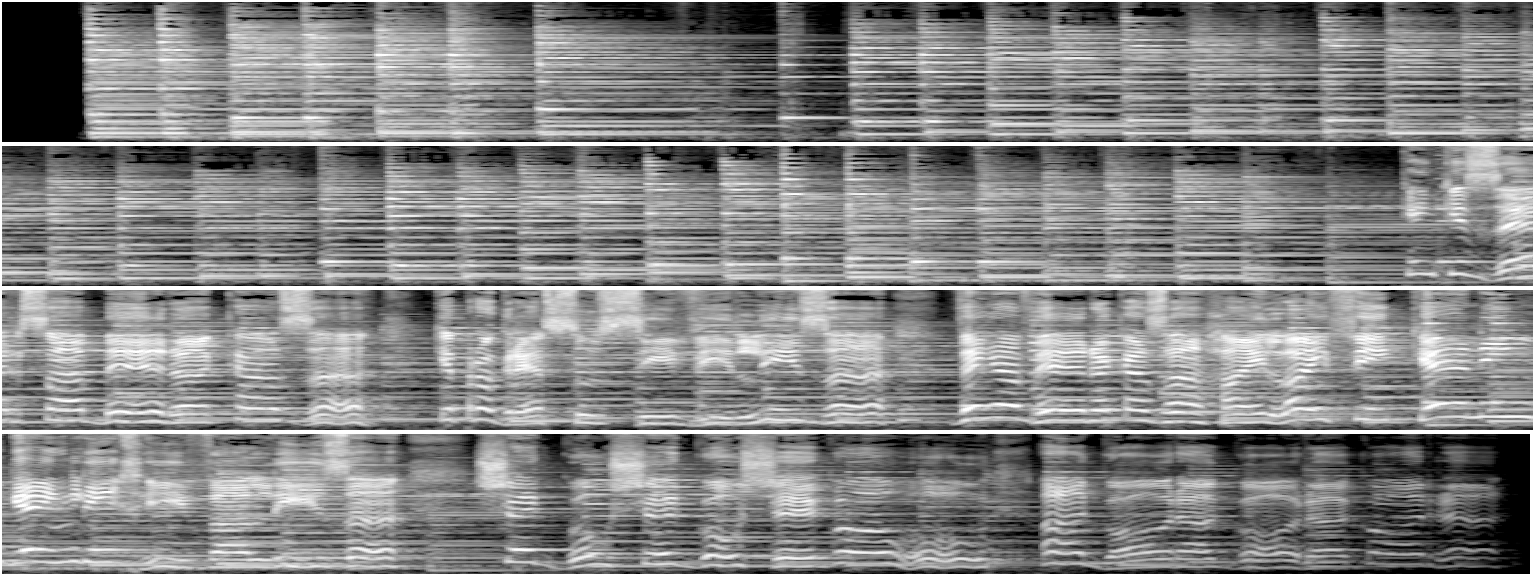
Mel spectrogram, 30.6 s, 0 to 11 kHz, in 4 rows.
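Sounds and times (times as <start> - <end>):
fortepiano: 0.4 - 30.5.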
